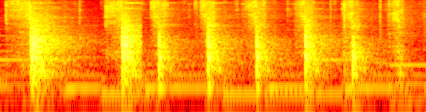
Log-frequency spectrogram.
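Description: Kitchen knife finely shredding cabbage on a cutting board: a quick, even run of short chopping strokes, about four to five a second. Quiet background music plays underneath.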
